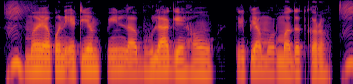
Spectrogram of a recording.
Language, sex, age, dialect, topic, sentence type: Chhattisgarhi, male, 25-30, Northern/Bhandar, banking, statement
